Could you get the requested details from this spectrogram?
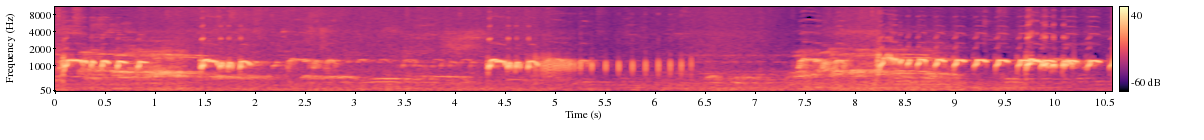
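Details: A gentle tame zebra dove kept to lure other zebra doves and to help new birds adjust. It gives short phrases of rapid high coos, a soft lull with faint rapid ticking, then a long, fast run of crisp notes.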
